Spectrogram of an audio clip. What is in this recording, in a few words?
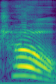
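"chou", Mandarin, tone 4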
